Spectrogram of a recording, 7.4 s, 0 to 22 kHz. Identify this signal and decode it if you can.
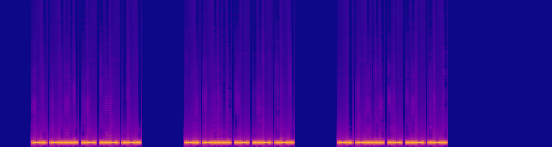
Morse code, heard as a keyed tone, about 40 wpm, 700 Hz. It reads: N6AUR N6AUR N6AUR
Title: USA Call Signs - 5 Characters - Repeated 3x - 40wpm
